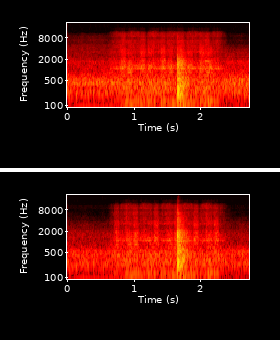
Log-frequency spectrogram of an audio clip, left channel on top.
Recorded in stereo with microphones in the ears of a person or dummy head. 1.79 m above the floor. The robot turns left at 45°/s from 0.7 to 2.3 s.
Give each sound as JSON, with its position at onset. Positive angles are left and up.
{"t": 1.6, "sound": "a door slam", "side_deg": -30, "distance_m": 2.5}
